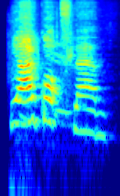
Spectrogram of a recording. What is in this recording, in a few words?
Child says I've got phlegm; beanstalk audio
